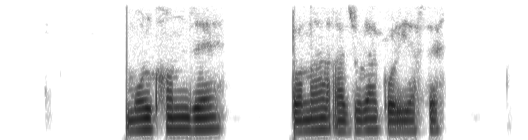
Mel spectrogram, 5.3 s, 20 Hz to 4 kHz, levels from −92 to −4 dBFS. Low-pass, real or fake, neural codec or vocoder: 3.6 kHz; real; none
